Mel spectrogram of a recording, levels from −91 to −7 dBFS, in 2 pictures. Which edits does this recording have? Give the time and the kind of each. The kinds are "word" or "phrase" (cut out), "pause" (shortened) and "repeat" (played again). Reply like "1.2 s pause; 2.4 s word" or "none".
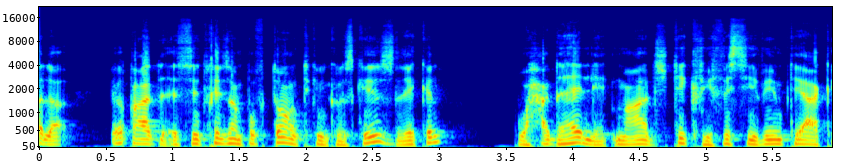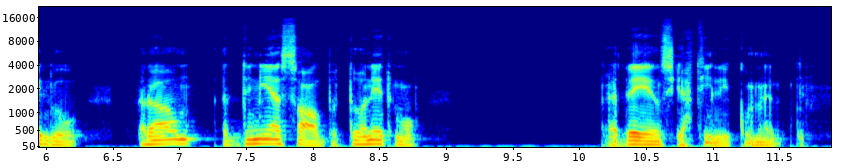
none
